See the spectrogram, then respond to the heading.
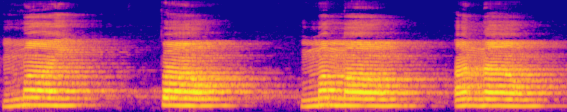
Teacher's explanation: a gente percebe esse vibrado nosso nariz porque o som e sai pela boca e outra parte é pelo nariz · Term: nasal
